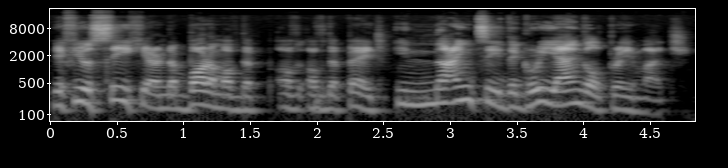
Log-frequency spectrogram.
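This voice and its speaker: A man's voice: fairly high pitch, animated, fairly quick. A man ranting in a football fan commentary video, exasperated and sarcastic, with some swearing.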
